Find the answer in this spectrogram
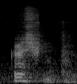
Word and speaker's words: कृष्ण: हल्का सा इसमें और हल्का सा इका का उच्चारण जैसे कृष्णा तो कृष्णा तो हल्का सरकार भी उसमें ए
